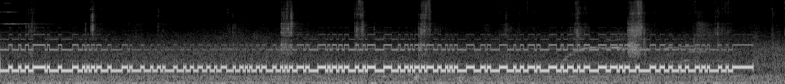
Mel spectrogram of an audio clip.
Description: RTTY (45.45 baud, 170 Hz shift), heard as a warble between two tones, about 720 Hz centre, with the noise of a residential street. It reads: … VETRATE E IL SARCOFAGO FURONO COLLOCATI NEL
